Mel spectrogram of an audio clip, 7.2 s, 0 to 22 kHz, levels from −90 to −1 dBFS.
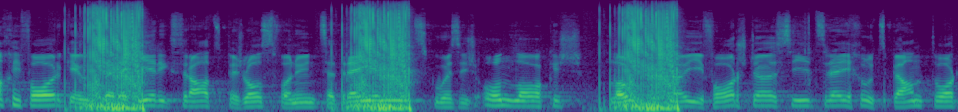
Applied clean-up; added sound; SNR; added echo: none; Tearing; -2 dB; none.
